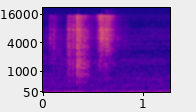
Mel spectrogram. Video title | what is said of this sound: Flash back 60s and 70s Taco Bell Bell Beefer #easymeals | Oh, I can hear how crispy the buns are.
